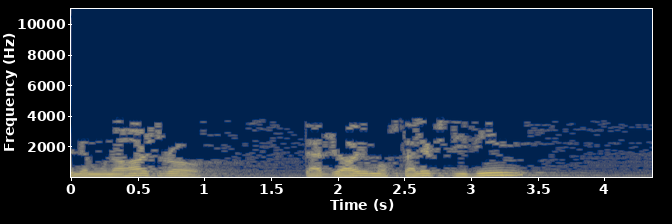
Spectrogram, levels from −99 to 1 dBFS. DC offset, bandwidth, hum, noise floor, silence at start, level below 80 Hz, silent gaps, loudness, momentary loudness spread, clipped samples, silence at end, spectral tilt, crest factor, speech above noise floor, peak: under 0.1%; 4 kHz; 50 Hz at -55 dBFS; -57 dBFS; 0 s; -64 dBFS; none; -28 LUFS; 12 LU; under 0.1%; 0.8 s; -11.5 dB/octave; 16 dB; 30 dB; -12 dBFS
